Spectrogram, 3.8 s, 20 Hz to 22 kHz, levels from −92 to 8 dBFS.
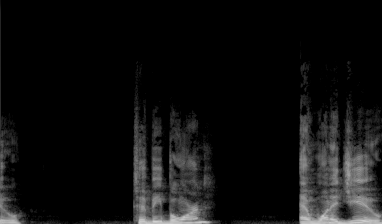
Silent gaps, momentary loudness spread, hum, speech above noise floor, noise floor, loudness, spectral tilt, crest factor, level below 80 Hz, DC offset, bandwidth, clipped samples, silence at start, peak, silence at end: none; 12 LU; none; 62 dB; -79 dBFS; -19 LUFS; -7 dB/octave; 18 dB; -72 dBFS; under 0.1%; 10.5 kHz; under 0.1%; 0 s; -2 dBFS; 0 s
